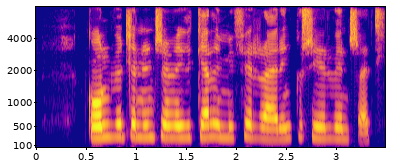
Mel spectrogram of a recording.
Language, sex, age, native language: Icelandic, female, 13, Icelandic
